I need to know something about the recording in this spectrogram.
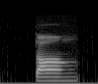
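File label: "dang" first tone, Chinese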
